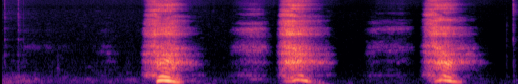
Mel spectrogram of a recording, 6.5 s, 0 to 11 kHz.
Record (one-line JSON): {"exhalation_length": "6.5 s", "exhalation_amplitude": 26067, "exhalation_signal_mean_std_ratio": 0.34, "survey_phase": "beta (2021-08-13 to 2022-03-07)", "age": "65+", "gender": "Male", "wearing_mask": "No", "symptom_none": true, "smoker_status": "Never smoked", "respiratory_condition_asthma": false, "respiratory_condition_other": false, "recruitment_source": "REACT", "submission_delay": "2 days", "covid_test_result": "Negative", "covid_test_method": "RT-qPCR", "influenza_a_test_result": "Negative", "influenza_b_test_result": "Negative"}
